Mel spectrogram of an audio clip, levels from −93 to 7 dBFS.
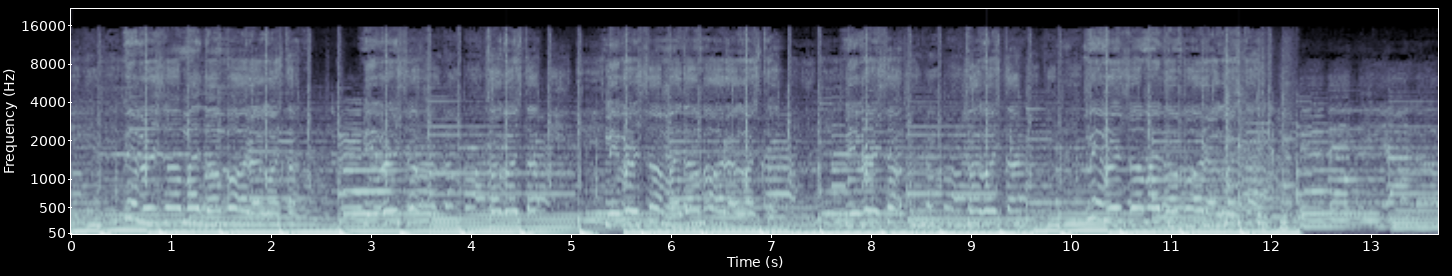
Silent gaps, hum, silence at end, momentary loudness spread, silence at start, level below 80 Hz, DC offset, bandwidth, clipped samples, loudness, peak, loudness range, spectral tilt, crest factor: none; none; 0 s; 4 LU; 0 s; -12 dBFS; under 0.1%; 16 kHz; under 0.1%; -12 LUFS; 0 dBFS; 1 LU; -5.5 dB/octave; 10 dB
